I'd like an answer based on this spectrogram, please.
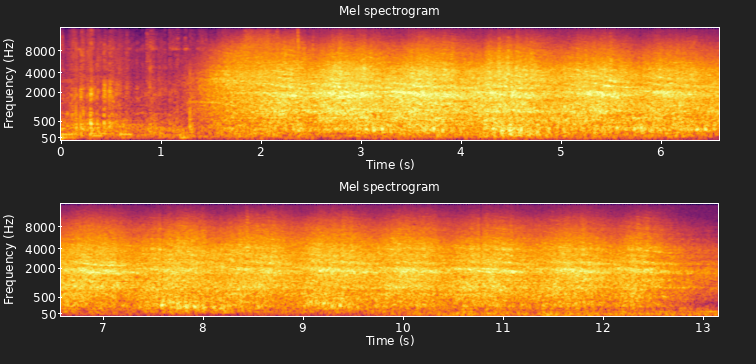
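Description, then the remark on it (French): A metro train rumbles along its rails, swelling in after a brief quiet start into a loud, steady roar with rhythmic clatter and faint metallic squeal, no voices. “Moi aussi, le métro. Oui, bloqué, un colis.”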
